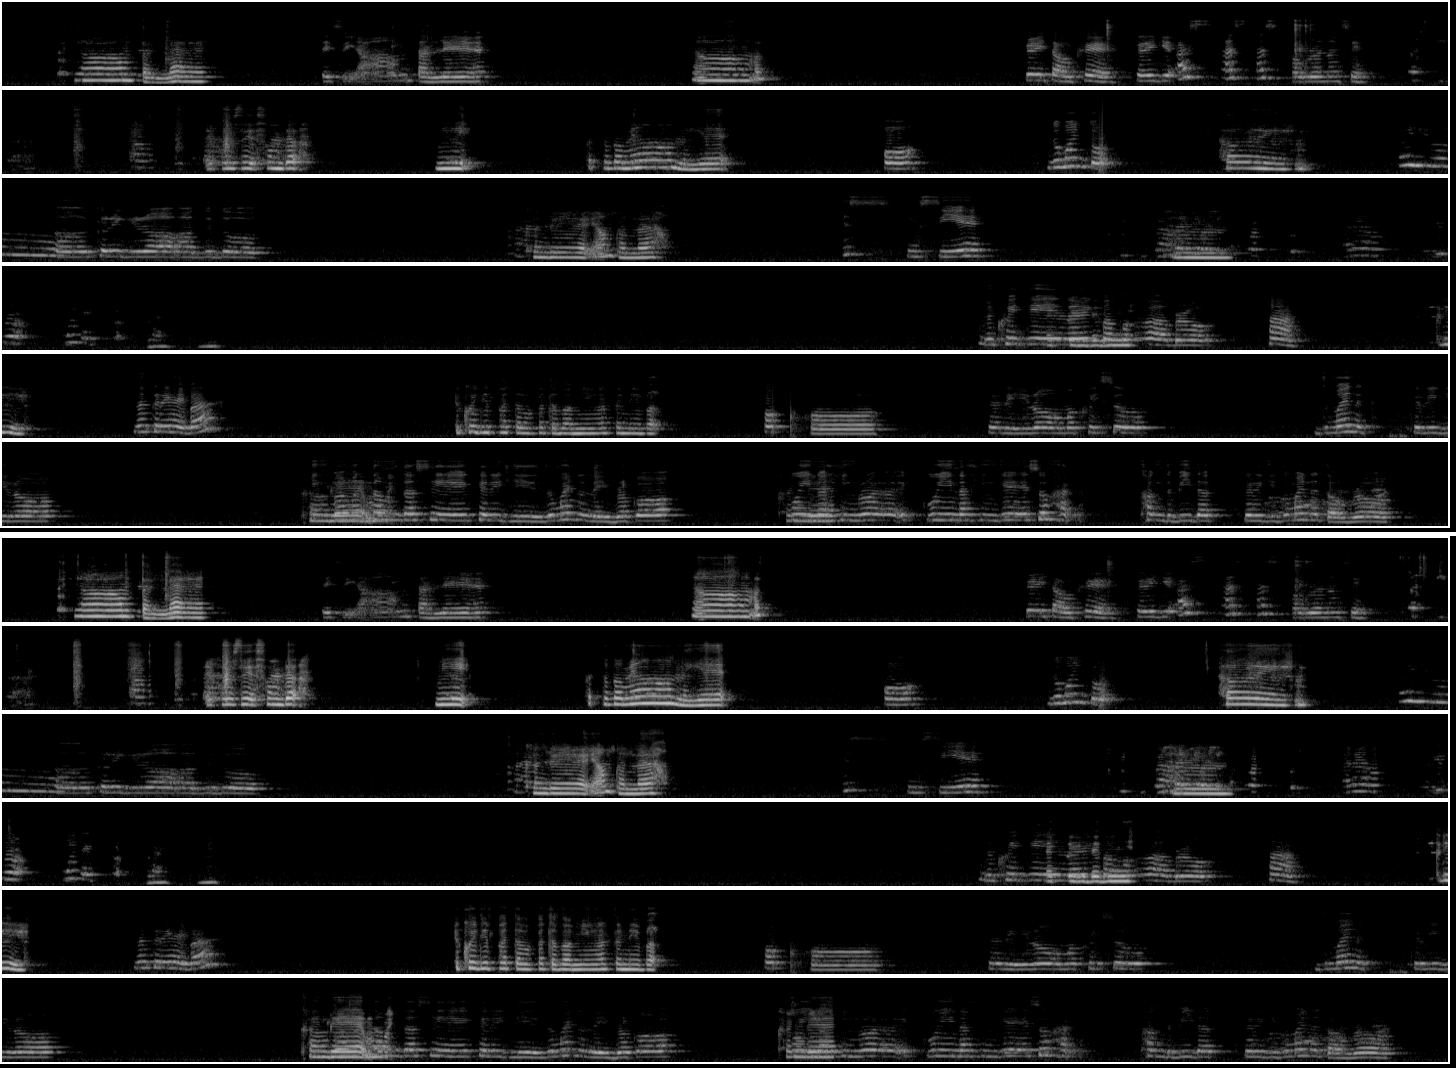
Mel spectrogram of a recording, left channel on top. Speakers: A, on the right (about 75°); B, on the left (about 60°).
A: ꯌꯥꯝ ꯇꯜꯂꯦ
B: ꯑꯩꯁꯨ ꯌꯥꯝ ꯇꯜꯂꯦ
A: ꯑꯥ
B: ꯀꯔꯤ ꯇꯧꯈ꯭ꯔꯦ ꯀꯔꯤꯒꯤ ꯑꯁ ꯑꯁ ꯑꯁ ꯇꯧꯕ꯭ꯔꯣ ꯅꯪꯁꯦ
A: <unintelligible> ꯑꯩꯈꯣꯏꯁꯦ ꯁꯣꯝꯗ ꯃꯤ ꯐꯠꯇꯕ ꯃꯌꯥꯝ ꯂꯩꯌꯦ
B: ꯑꯣ ꯑꯗꯨ ꯃꯣꯏ ꯇꯧ
A: ꯍꯣꯏ
B: ꯑꯌꯥ ꯀꯔꯤꯒꯤꯔꯥ ꯑꯗꯨꯗꯣ
A: ꯈꯪꯗꯦ ꯌꯥꯝ ꯇꯜꯂꯦ
B: ꯑꯁ ꯅꯨꯡꯁꯤꯌꯦ
A: ꯎꯝ <unintelligible>
B: ꯑꯩꯈꯣꯏꯗꯤ
A: ꯑꯩꯈꯣꯏꯒꯤꯗꯗꯤ
B: ꯂꯥꯏꯔꯤꯛ ꯄꯥ ꯄꯕ꯭ꯔꯣ ꯍꯥ
A: ꯀꯔꯤ
B: ꯅꯪ ꯀꯔꯤ ꯍꯥꯏꯕ
A: ꯑꯩꯈꯣꯏꯗꯤ ꯐꯠꯇꯕ ꯐꯠꯇꯕ ꯃꯤ ꯉꯥꯛꯇꯅꯦꯕ
B: ꯑꯣ ꯀꯔꯤꯔꯣ ꯃꯈꯣꯏꯁꯨ ꯑꯗꯨꯃꯥꯏꯅ ꯀꯔꯤꯒꯤꯔꯣ
A: ꯈꯪꯗꯦ
B: ꯍꯤꯡꯕ ꯃꯇꯝꯗꯁꯦ
A: ꯃꯣꯏ
B: ꯀꯔꯤꯒꯤ ꯑꯗꯨꯃꯥꯏꯅ ꯂꯩꯕ꯭ꯔꯥꯀꯣ
A: ꯈꯪꯗꯦ
B: ꯀꯨꯏꯅ ꯍꯤꯡꯔꯣꯏ ꯀꯨꯏꯅ ꯍꯤꯡꯒꯦꯁꯨ ꯈꯪꯗꯕꯤꯗ ꯀꯔꯤꯒꯤ ꯑꯗꯨꯃꯥꯏꯅ ꯇꯧꯕ꯭ꯔꯣ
